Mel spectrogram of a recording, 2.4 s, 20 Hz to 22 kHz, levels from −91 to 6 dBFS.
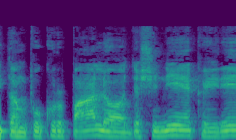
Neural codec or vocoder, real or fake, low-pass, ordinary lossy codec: none; real; 14.4 kHz; MP3, 48 kbps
